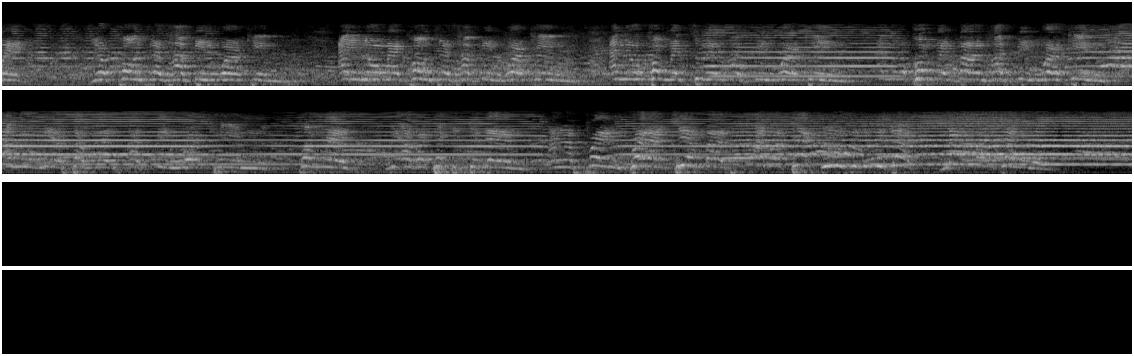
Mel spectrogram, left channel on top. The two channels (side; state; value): right; silent; digital silence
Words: your councillors have been working. I know my councillors have been working. I know Comrade Sumel has been working. I know Comrade Barnes has been working. I know Mayor Samuel has been working. Comrades, we are going to take it to them. And your friend Brian Chambers are going to take you to the vision.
